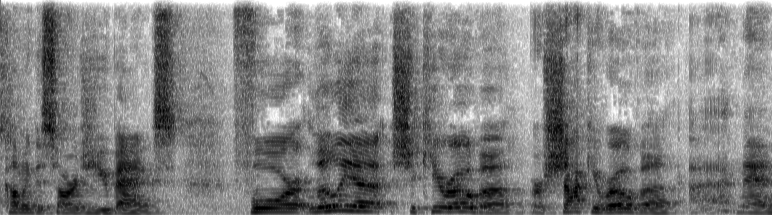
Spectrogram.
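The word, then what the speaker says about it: Liliya Shakirova: between lauren murphy and lilia shakirova i believe that's how you pronounce it she's from uzbekistan so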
